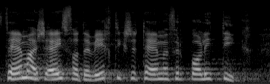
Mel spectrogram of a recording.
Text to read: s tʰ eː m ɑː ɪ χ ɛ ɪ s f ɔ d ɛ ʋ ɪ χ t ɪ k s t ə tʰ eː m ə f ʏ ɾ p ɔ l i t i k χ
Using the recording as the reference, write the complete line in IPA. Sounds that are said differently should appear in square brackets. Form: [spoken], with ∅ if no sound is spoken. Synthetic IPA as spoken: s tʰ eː m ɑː ɪ [ʃ] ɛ ɪ s f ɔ d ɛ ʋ ɪ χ t ɪ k [ʃ] t ə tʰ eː m ə f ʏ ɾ p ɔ l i t i k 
